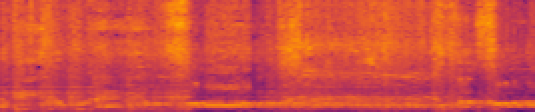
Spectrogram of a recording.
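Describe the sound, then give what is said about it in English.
A large, boisterous crowd of tens of thousands of supporters cheers and yells together at a main party's final election rally in Angola's capital, dense overlapping voices rising in loud chanting swells, with no single speaker standing out. “Final rallies for the main parties drew tens of thousands of boisterous supporters in the capital this week.”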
